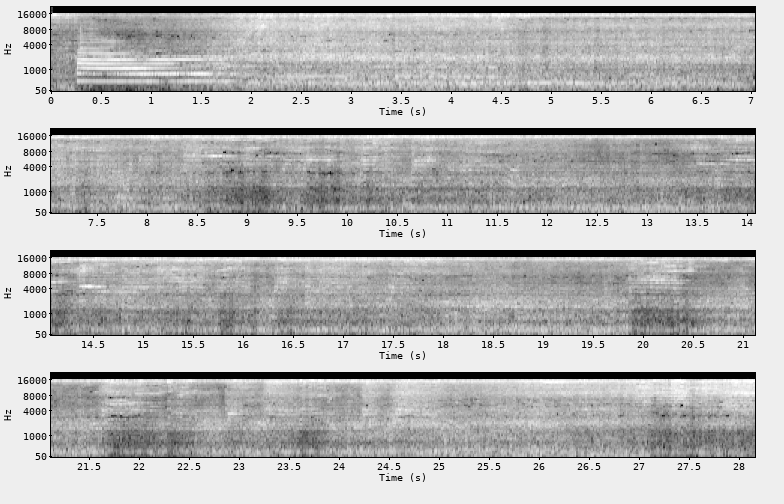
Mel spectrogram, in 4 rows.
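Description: A short horn blast of about two seconds from two coupled 2ES5K Ermak electric locomotives as they approach. Then the locomotives and a long container freight train roll past, with steady wheel-on-rail noise and the clickety-clack of the wagons over the rail joints.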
